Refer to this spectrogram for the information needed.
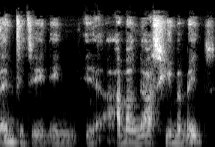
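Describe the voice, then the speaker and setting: Against a quiet background, a somewhat breathy voice with an American accent moves at a moderate pace. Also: man. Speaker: sports coaching entrepreneur. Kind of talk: interview.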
